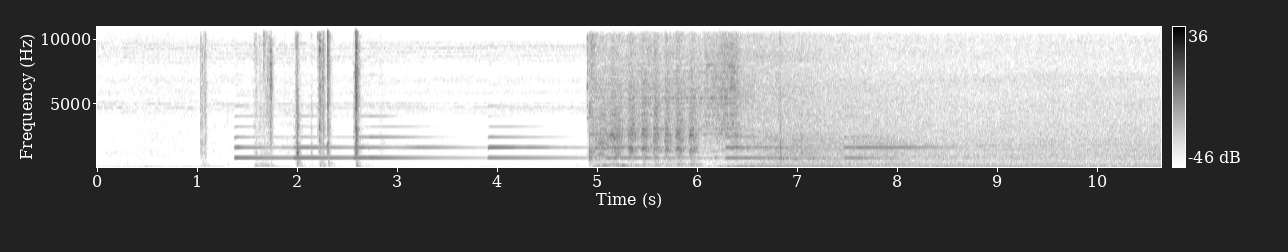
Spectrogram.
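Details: Toyota Tacoma first start after new coils, plug wires, air filter and battery reinstalled: door chime, short crank catches quickly and settles into a smooth, even idle without stumbles; runs normally.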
